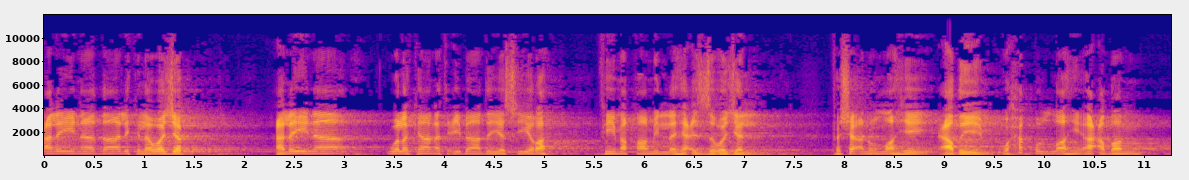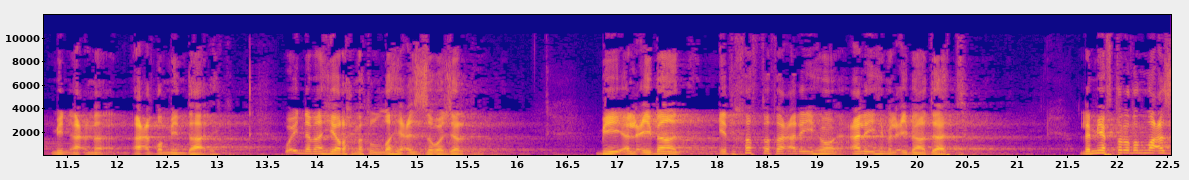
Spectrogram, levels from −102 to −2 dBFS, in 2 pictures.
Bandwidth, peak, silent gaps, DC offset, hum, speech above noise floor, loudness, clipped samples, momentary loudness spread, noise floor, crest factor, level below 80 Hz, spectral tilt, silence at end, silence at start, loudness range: 11 kHz; 0 dBFS; none; under 0.1%; none; 29 dB; -20 LUFS; under 0.1%; 17 LU; -50 dBFS; 22 dB; -46 dBFS; -3.5 dB/octave; 0 s; 0 s; 3 LU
